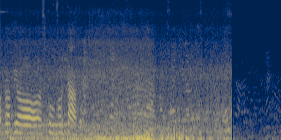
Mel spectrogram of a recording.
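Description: A woman speaks close by.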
